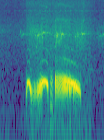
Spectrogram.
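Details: Decoy call of a spotted dove, used to attract wild doves: one phrase of a brief hooked note, a rising-then-falling coo, and a long, steady coo that slowly sinks at the end.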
